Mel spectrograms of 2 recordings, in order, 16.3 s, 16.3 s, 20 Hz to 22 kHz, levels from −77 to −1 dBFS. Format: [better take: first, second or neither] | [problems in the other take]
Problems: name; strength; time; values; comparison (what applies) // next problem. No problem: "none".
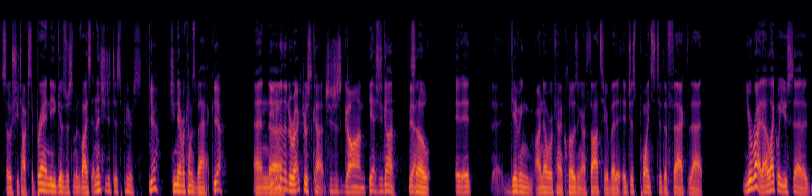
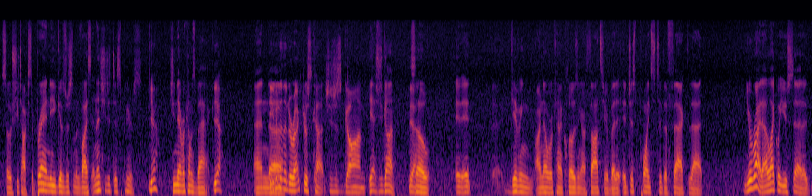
first | hiss; faint; throughout; 20 dB below the speech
